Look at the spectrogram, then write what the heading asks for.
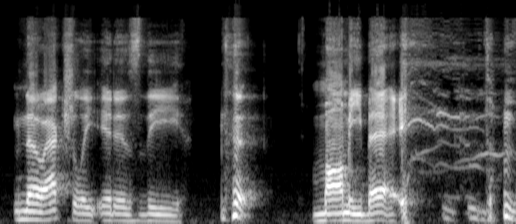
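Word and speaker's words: Maumee: the window it's dark now we can see mommy bay which is a real I mean it's spelled m a u m e.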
